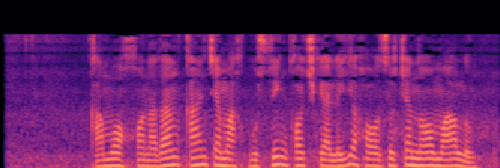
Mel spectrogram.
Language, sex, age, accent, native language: Uzbek, male, 25-34, Buxoro, Uzbek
